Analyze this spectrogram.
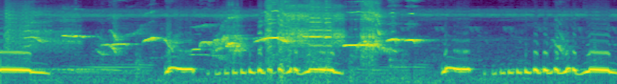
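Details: Barbary dove in steady calling, meant to stir local doves into calling: two low phrases, each a clipped opening note and then a quick pulsing trill, over a busy layer of high chirping and squeaky calls from other birds.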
